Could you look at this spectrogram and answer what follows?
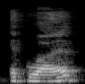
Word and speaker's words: acquire: جبکہ سی کا ایک دوسرا قاعدہ ہے کہ اگر سی کے بعد کے اور کیو میں سے کوئی ایک حرف آتا ہے, یہاں پر میں لکھ دیا ہوں, اگر سی کے بعد کے یا کیو میں سے کوئی ایک حرف ہو تو سی ہمیشہ سائلنٹ رہتا ہے. جیسے BLAC کے بلیک, بلیک مینس کالا. ACQUIRE ایکوائر, ایکوائر مینس حاصل کرنا.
